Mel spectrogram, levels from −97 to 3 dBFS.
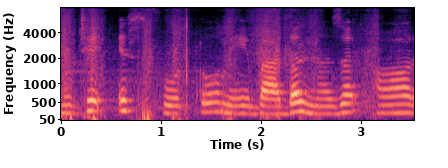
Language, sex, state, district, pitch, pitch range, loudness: Hindi, female, Madhya Pradesh, Umaria, 220 Hz, 205-245 Hz, -19 LUFS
